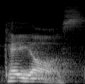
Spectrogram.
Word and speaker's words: chaos: आपको बता रहा हूँ इसका उच्चारण है कैओस। कैओस ऐसे पढ़ेंगे।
